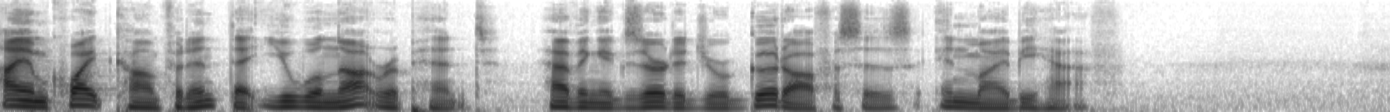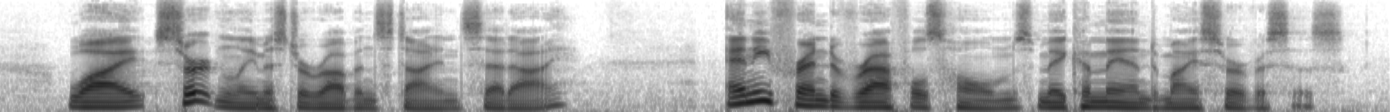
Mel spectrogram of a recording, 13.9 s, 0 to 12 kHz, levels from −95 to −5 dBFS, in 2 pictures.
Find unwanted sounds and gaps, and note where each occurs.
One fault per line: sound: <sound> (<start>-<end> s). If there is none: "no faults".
no faults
